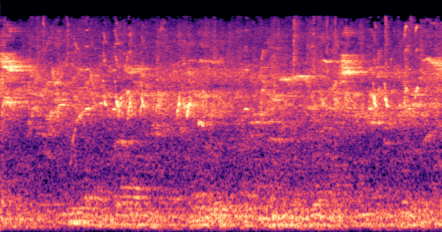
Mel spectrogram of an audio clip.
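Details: A Black siskin × Two-barred crossbill hybrid finch sings a fast, continuous twittering of high, thin chirps and trills over a steady low background hum.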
